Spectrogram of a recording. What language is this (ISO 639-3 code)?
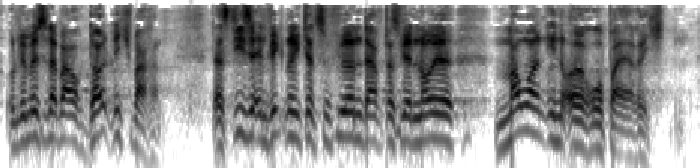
deu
